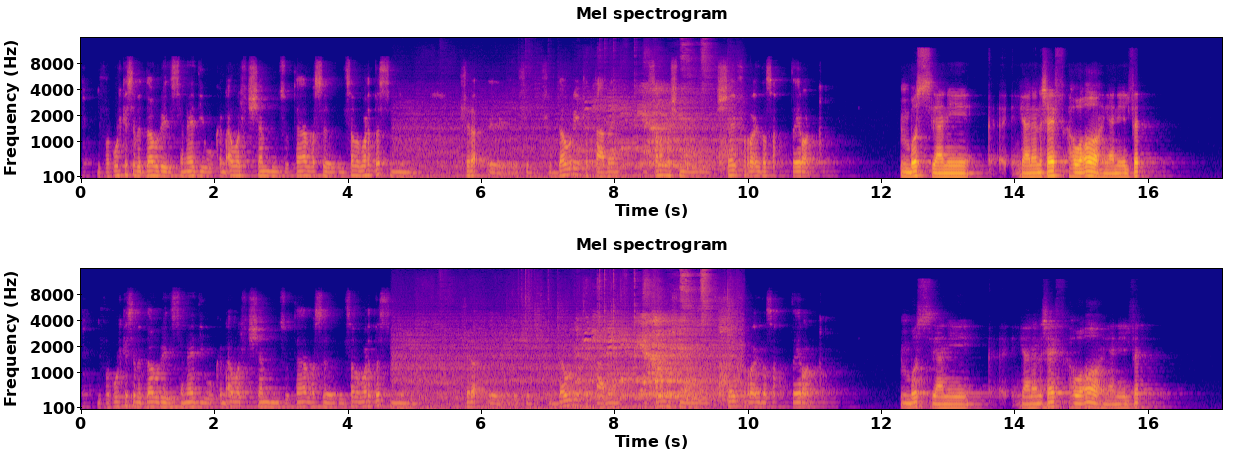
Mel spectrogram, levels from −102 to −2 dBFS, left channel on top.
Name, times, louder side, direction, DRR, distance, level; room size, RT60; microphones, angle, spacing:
voice 1, 0.3-5.0 5.7-8.1 8.4-11.0, left 3 dB, 50° left, 11 dB, 0.7 m, -34 dB
sound 1, 4.6-10.0, right 5 dB, 45° right, 0.7 m, -37 dB
voice 2, 12.3-13.4 13.8-15.9, left 8 dB, 90° left, 14 dB, 0.3 m, -24 dB
15.0 x 6.8 x 3.6 m, 1.0 s
head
